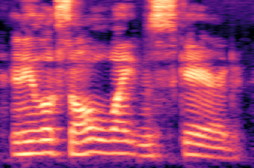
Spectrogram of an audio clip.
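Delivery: usual speaking voice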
